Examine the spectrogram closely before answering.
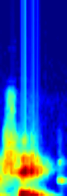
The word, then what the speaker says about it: cape: This E has a special job. It's not making a sound. Its job is to make this A say the long A sound. So silent E makes the vowel say its own name.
